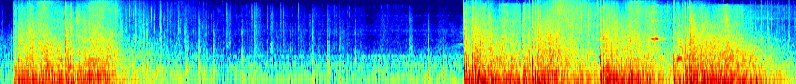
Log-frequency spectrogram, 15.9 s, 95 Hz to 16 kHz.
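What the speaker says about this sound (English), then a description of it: "Explosion noise." Heavy explosions and bursts of gunfire from a Borderlands 3 firefight, loud booming blasts at the start, then a quieter stretch, before a second dense barrage of rumbling detonations and shots.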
